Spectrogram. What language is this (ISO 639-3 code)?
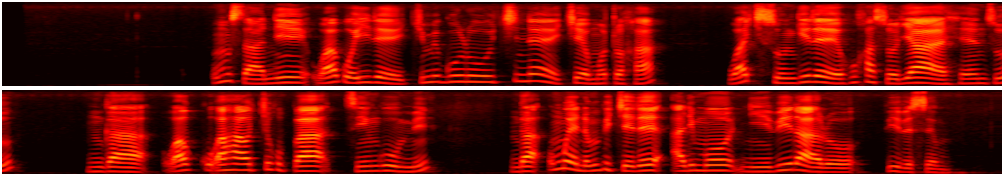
myx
